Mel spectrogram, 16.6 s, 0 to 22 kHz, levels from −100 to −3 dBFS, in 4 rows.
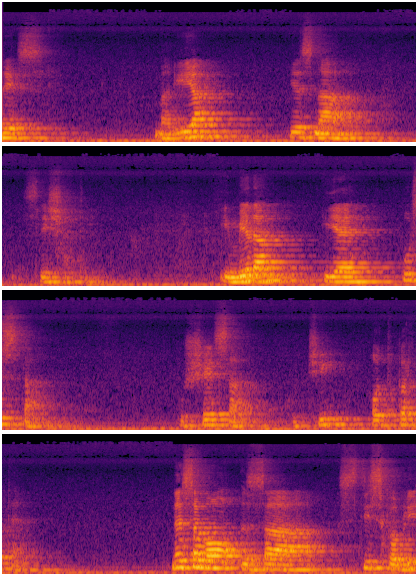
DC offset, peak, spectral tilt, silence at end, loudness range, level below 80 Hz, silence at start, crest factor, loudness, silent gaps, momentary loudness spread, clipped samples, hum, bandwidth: under 0.1%; -6 dBFS; -6.5 dB/octave; 0 s; 10 LU; -42 dBFS; 0 s; 20 dB; -25 LUFS; none; 26 LU; under 0.1%; none; 17 kHz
